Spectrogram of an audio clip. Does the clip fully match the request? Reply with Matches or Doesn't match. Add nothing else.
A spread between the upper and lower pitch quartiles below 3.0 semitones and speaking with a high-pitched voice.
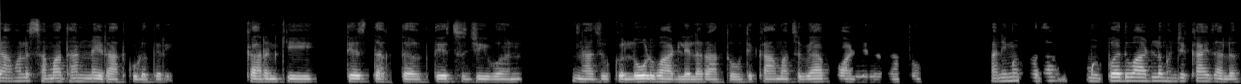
Doesn't match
